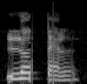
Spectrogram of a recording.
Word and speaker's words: l'hôtel: Jadi kalau di bahasa Prancis, H itu biasanya nggak dibaca kalau diapit gitu, kayak ada L di depan. Itu nggak dibaca, bacanya langsung l'hôtel.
